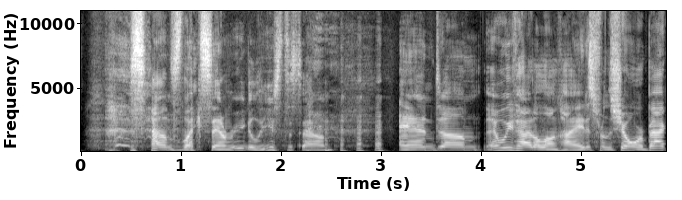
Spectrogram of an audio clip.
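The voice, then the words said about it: Congested voice from a cold. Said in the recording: “I have a cold, so I sound a little funky.”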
